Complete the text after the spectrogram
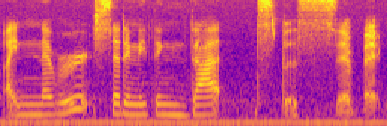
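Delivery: slow hushed whisper. Real, not acted. Streamer whispering a denial to chat. Defensive aside.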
